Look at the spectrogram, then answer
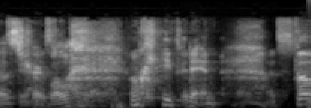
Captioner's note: chuckles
